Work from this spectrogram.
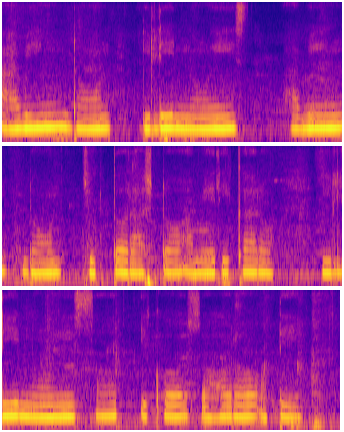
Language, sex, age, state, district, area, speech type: Odia, female, 18-30, Odisha, Nuapada, urban, read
